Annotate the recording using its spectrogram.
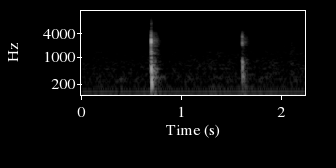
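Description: Two short, sharp taps of a stylus on a tablet's glass screen, about a second apart, the first louder than the second.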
